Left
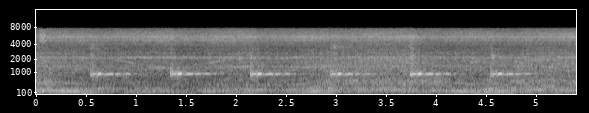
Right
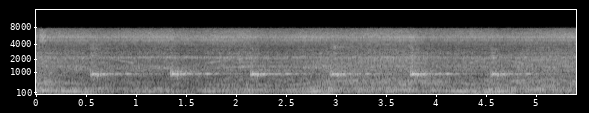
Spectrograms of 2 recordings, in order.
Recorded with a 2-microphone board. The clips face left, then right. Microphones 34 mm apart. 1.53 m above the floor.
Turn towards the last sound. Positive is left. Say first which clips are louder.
# left 5 dB
turn(degrees=15)  # may be behind; listen again after turning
